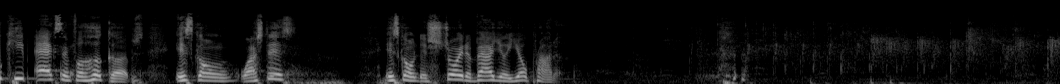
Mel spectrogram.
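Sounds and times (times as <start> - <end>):
speech: 0.0 - 3.1, 3.8 - 5.7
faint audience clapping: 6.0 - 10.5.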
